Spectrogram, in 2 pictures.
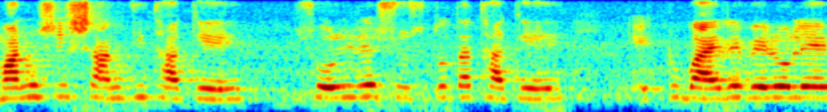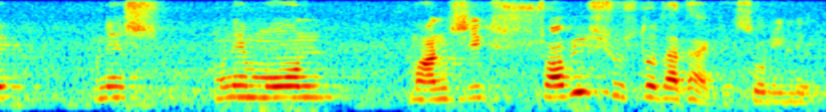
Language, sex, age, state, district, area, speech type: Bengali, female, 18-30, West Bengal, Kolkata, urban, spontaneous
